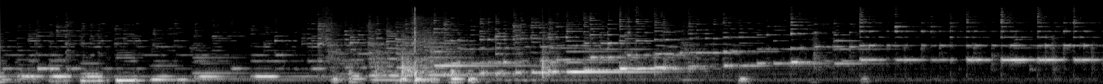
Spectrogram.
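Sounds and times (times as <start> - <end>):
harp notes plucked: 0.0 - 9.4.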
